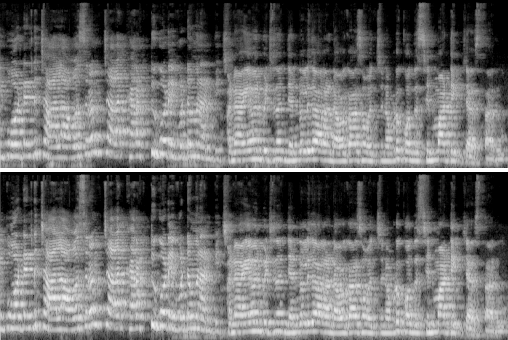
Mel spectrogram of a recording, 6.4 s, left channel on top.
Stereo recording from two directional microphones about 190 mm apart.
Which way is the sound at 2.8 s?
15° left (ahead or behind).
